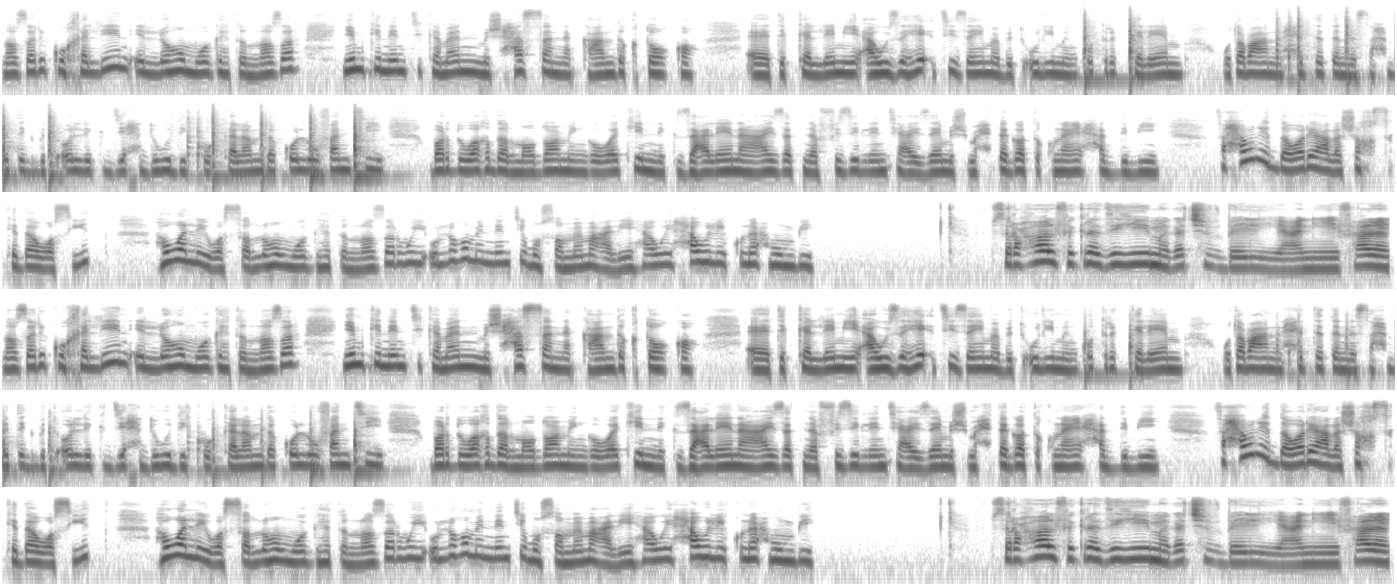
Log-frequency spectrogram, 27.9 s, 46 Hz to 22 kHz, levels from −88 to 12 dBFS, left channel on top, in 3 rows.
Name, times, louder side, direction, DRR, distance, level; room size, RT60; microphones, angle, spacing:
voice 1, 0.0-7.9 8.2-24.0, right 2 dB, 40° right, 0.9 m, -32 dB
sound 1, 7.1-7.7 8.5-9.8 10.5-12.0, left 5 dB, 55° left, 0.5 m, -41 dB
voice 2, 25.2-27.8, right 1 dB, 5° right, 0.5 m, -28 dB
head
